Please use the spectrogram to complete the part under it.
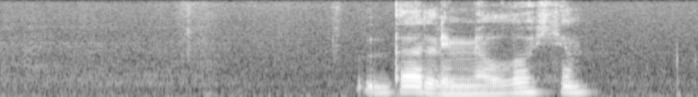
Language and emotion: Russian, neutral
